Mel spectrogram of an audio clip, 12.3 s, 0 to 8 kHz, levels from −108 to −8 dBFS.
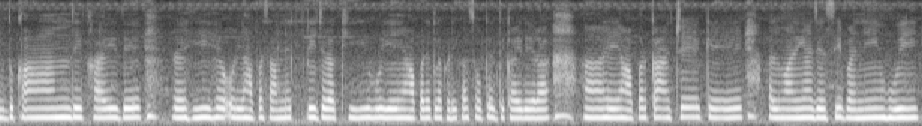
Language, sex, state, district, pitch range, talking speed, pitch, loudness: Hindi, female, Uttarakhand, Tehri Garhwal, 210-220 Hz, 160 wpm, 215 Hz, -14 LUFS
